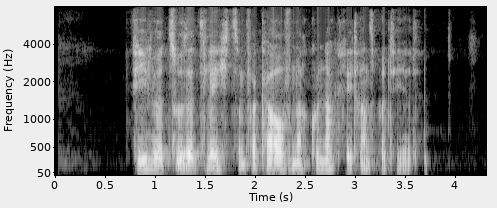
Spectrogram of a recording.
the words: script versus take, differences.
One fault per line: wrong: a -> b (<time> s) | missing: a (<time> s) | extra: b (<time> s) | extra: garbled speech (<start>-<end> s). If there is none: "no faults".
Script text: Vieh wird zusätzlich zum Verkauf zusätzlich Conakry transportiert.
wrong: zusätzlich -> nach (2.4 s)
